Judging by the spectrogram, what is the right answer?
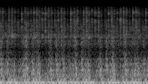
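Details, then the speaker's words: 70hp four-cylinder engine fitted in a kart, idling: lumpy uneven idle with stumbling exhaust beat; owner suspects one cylinder not firing (one exhaust cold on thermal camera), possibly a clogged carburetor jet; later traced to burnt ignition coil. "à un moment où j'ai un doute le cylindre j'ai l'impression qu'il ya un cylindre qui tourne pas"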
